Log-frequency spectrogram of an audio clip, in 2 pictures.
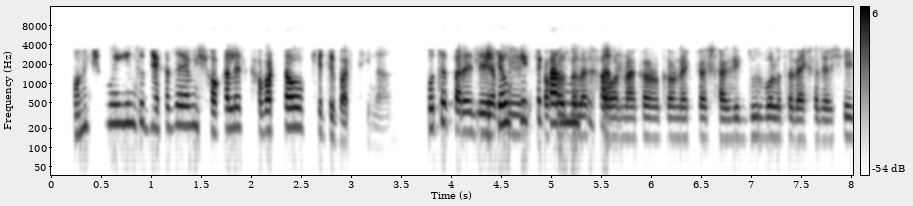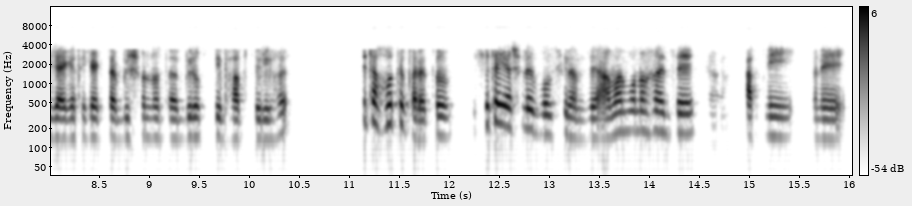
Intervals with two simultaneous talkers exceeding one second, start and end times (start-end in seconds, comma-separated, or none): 4.2-5.7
